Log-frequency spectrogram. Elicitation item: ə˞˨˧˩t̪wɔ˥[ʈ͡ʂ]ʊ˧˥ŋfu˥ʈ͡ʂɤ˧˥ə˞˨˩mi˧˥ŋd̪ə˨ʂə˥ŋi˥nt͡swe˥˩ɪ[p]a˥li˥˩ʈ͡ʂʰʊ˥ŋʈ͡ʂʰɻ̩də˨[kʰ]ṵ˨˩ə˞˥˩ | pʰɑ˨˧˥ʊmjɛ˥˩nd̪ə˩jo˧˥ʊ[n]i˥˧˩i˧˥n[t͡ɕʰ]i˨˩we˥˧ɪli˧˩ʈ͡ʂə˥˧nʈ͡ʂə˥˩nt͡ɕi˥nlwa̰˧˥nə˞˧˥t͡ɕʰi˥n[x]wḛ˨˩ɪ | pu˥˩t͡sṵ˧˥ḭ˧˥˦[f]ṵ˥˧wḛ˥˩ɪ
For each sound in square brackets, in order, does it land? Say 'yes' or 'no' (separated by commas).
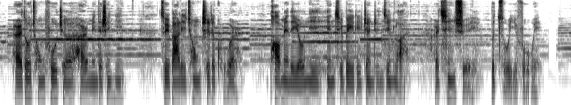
no, yes, yes, yes, yes, no, yes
